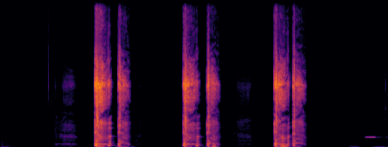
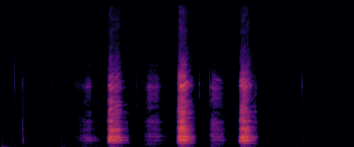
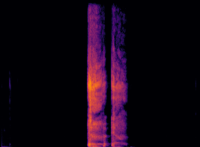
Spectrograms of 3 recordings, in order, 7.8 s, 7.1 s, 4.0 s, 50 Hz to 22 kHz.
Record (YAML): three_cough_length: 7.8 s
three_cough_amplitude: 32768
three_cough_signal_mean_std_ratio: 0.28
exhalation_length: 7.1 s
exhalation_amplitude: 7157
exhalation_signal_mean_std_ratio: 0.28
cough_length: 4.0 s
cough_amplitude: 32768
cough_signal_mean_std_ratio: 0.22
survey_phase: beta (2021-08-13 to 2022-03-07)
age: 18-44
gender: Female
wearing_mask: 'No'
symptom_cough_any: true
symptom_diarrhoea: true
symptom_onset: 8 days
smoker_status: Never smoked
respiratory_condition_asthma: false
respiratory_condition_other: false
recruitment_source: REACT
submission_delay: 1 day
covid_test_result: Negative
covid_test_method: RT-qPCR
influenza_a_test_result: Unknown/Void
influenza_b_test_result: Unknown/Void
